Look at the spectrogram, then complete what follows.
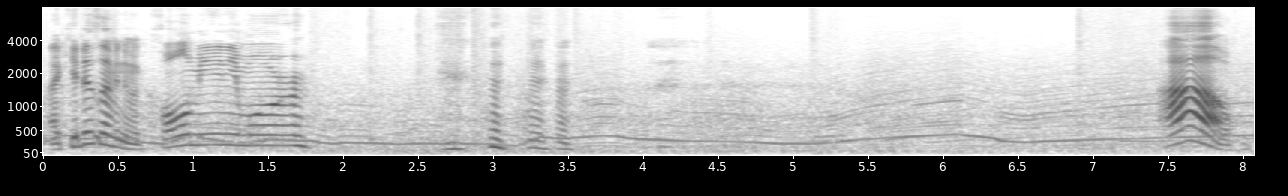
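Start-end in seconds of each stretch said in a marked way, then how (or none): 1.8-7.4 long high giggling fit. Real, not acted. Car wrecked again. 7.5-7.9 sharp yelp. Real, not acted. Crash in the race.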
